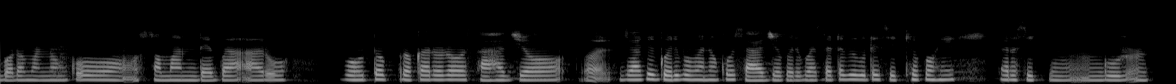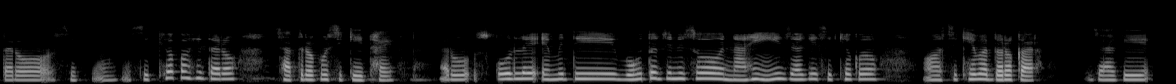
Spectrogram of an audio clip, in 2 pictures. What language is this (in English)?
Odia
